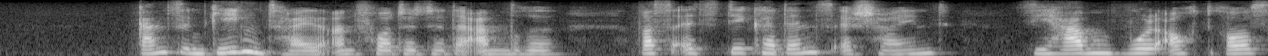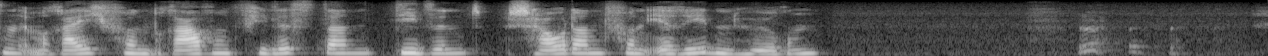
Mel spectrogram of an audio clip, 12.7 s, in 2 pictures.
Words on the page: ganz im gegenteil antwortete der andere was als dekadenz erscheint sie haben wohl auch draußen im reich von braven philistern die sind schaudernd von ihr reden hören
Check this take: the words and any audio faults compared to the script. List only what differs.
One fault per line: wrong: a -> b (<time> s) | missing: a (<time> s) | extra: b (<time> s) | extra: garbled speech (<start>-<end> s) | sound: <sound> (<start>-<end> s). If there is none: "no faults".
sound: laugh (11.5-12.5 s)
